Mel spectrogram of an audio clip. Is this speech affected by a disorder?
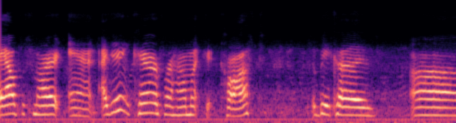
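Yes: cerebral palsy.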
